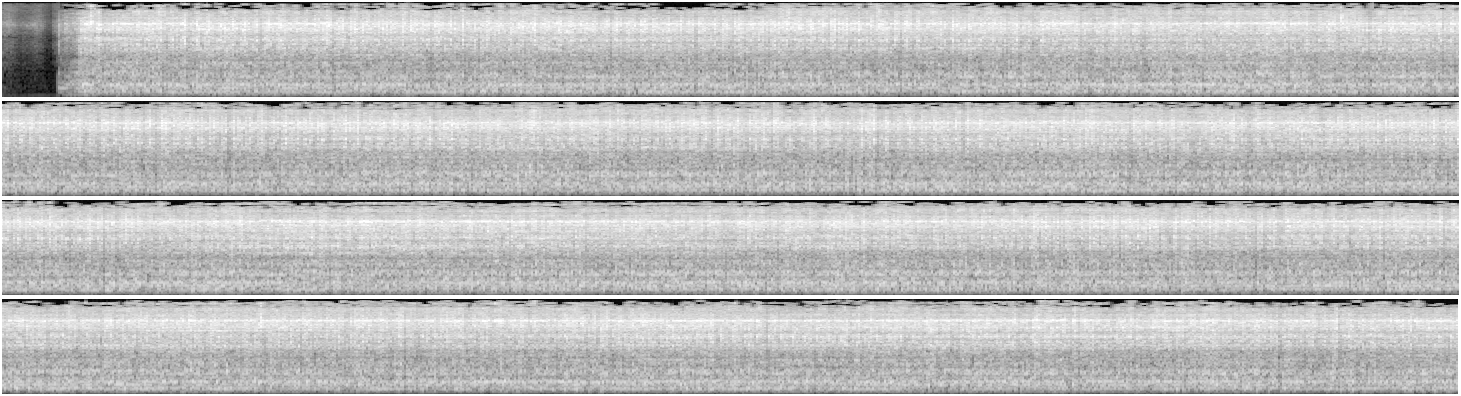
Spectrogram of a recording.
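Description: Old, secondhand Covington wet belt sander switched on and running at a steady, even level, a noisy machine.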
